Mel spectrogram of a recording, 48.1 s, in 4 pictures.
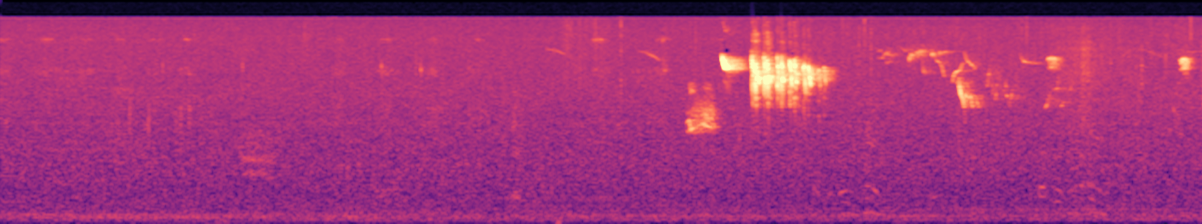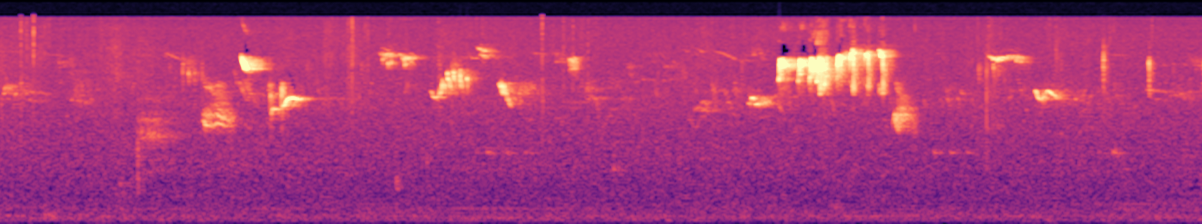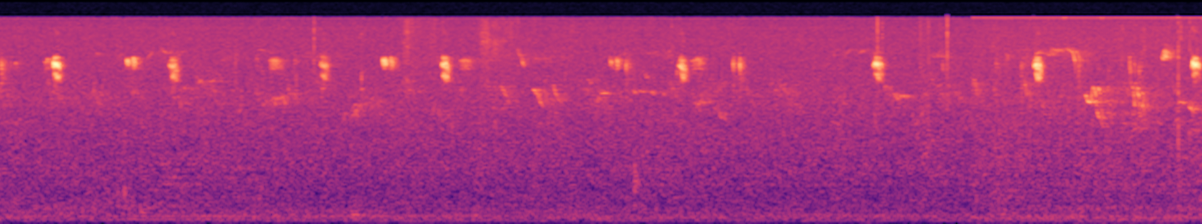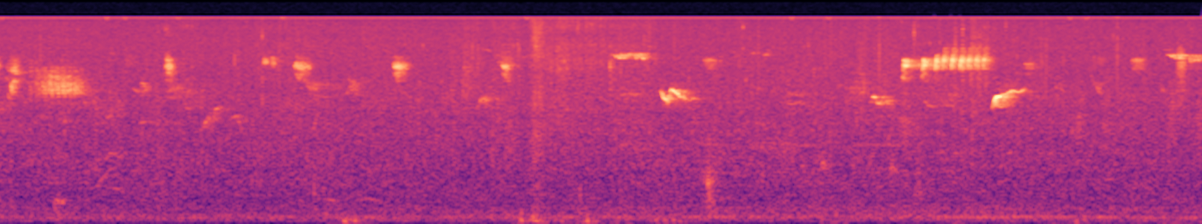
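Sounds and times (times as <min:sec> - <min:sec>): small birds chirping: 0:00.6 - 0:48.0
rapid clicking bird chatter: 0:07.1 - 0:08.4, 0:33.8 - 0:48.0.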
